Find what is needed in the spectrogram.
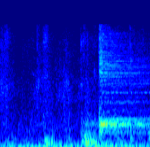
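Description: Faint instrument sounds from a jazz big band between tunes, with a held pitched note coming in a little over a second in.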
